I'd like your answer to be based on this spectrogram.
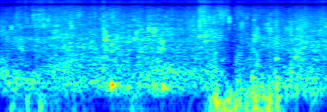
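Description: Water trickles and splashes onto soil in a kitchen garden, a continuous uneven pouring near at hand with no voices.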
